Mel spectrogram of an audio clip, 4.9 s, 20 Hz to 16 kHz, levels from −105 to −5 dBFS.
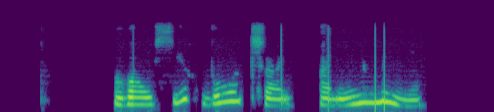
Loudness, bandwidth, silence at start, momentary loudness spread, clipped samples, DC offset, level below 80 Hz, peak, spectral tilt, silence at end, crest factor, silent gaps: -27 LUFS; 7.8 kHz; 1.15 s; 10 LU; under 0.1%; under 0.1%; -64 dBFS; -8 dBFS; -7.5 dB/octave; 0.75 s; 18 dB; 2.44-2.51 s, 2.95-3.20 s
